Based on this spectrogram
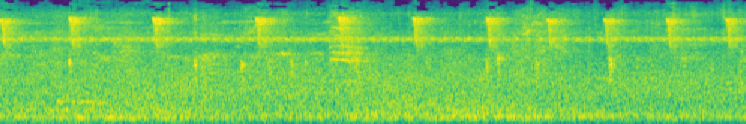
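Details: Common starling in fall giving short, sharp, high chirps, repeated roughly twice a second over a steady background hiss and a thin high tone.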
